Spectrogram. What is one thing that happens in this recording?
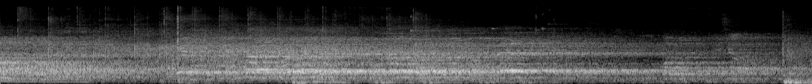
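Sneakers squeak on a hardwood court in a large echoing hall.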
